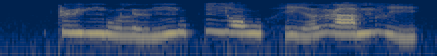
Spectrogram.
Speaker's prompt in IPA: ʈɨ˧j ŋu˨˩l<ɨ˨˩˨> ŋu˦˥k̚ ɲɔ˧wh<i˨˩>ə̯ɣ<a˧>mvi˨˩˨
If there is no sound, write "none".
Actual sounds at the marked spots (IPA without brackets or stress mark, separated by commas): ɨ˨˩˨, i˨˩˦, a˧˥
